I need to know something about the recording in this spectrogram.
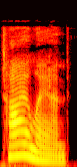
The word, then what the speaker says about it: Thailand: 타일랜드는 TH로 시작됩니다. 우리가 잘 아는 TH 발음은 think, thanks, both, path에 나오는 바람 새는 소리의 무성 발음이에요. 또 한 가지는 this, that, mother, brother. 소리와 비슷한 유성 발음이지요. 그런데 타일랜드의 영어 단어의 TH 발음은 예외적으로 그냥 태 발음이랍니다.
